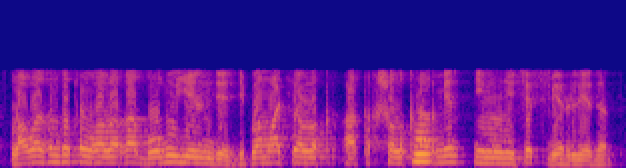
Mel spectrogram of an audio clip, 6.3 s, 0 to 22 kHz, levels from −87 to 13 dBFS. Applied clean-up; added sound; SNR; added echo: neural mask model RNNoise.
